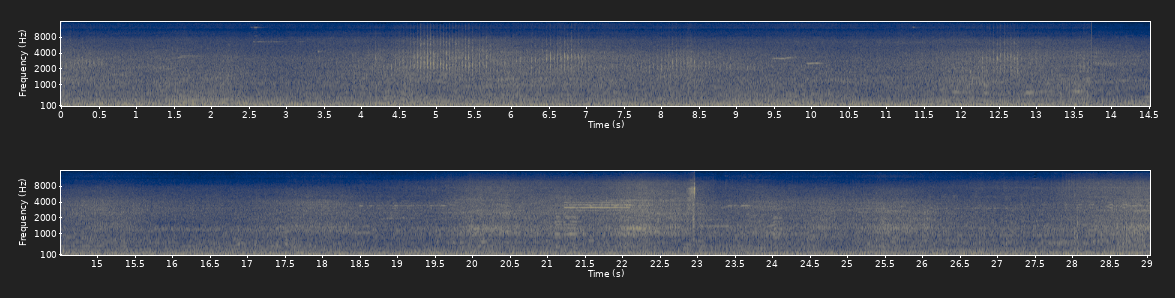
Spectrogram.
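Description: Many motorcycles and scooters ride in a group.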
